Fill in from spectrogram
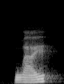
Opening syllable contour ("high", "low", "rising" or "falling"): rising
